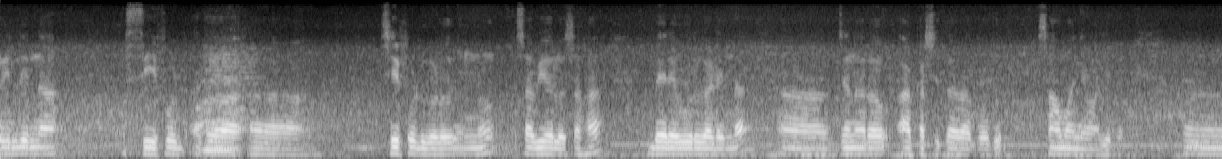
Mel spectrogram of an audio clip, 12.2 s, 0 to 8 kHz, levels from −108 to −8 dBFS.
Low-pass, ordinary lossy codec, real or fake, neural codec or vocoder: 7.2 kHz; none; real; none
